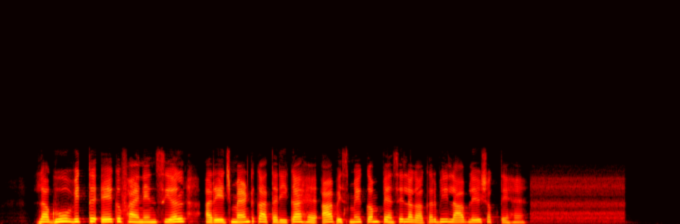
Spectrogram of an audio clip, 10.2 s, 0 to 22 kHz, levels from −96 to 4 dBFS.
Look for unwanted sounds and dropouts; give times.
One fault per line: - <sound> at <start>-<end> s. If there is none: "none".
none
